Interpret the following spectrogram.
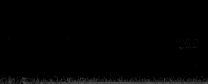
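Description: A few faint computer clicks, spaced through the first second, as the presentation is moved to the next slide, over a low steady hum in near silence.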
